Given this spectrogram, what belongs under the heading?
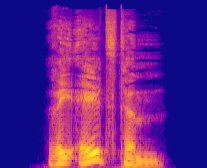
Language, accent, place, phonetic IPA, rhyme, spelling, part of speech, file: German, Germany, Berlin, [ʁeˈɛlstəm], -ɛlstəm, reellstem, adjective, De-reellstem.ogg
- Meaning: strong dative masculine/neuter singular superlative degree of reell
